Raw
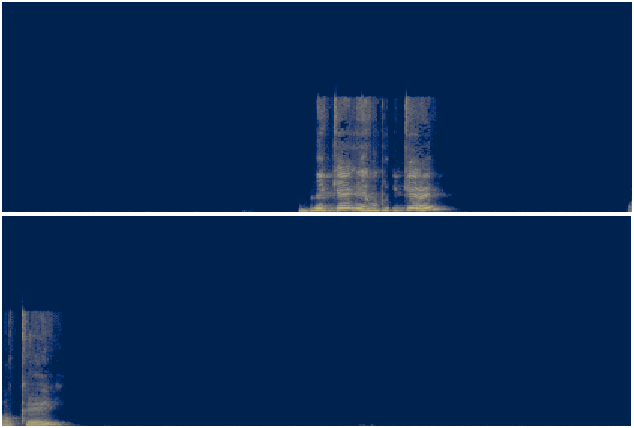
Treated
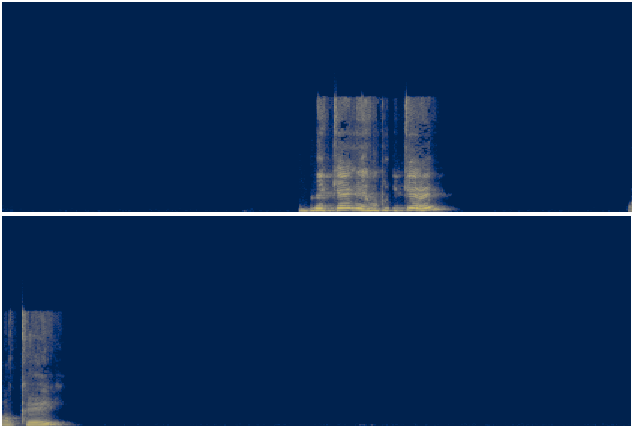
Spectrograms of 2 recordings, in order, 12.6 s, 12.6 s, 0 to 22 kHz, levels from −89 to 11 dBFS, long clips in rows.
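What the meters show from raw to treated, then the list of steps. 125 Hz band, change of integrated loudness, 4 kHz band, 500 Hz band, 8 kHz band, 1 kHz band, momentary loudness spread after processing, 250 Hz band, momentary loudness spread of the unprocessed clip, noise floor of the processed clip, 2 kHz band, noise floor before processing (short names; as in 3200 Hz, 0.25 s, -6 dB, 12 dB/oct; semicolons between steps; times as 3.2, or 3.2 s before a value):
+4.0 dB, +4.0 dB, +4.0 dB, +4.0 dB, +4.0 dB, +4.0 dB, 16 LU, +4.0 dB, 16 LU, under -85 dBFS, +4.0 dB, under -85 dBFS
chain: HPF 100 Hz 24 dB/oct; gain +4 dB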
